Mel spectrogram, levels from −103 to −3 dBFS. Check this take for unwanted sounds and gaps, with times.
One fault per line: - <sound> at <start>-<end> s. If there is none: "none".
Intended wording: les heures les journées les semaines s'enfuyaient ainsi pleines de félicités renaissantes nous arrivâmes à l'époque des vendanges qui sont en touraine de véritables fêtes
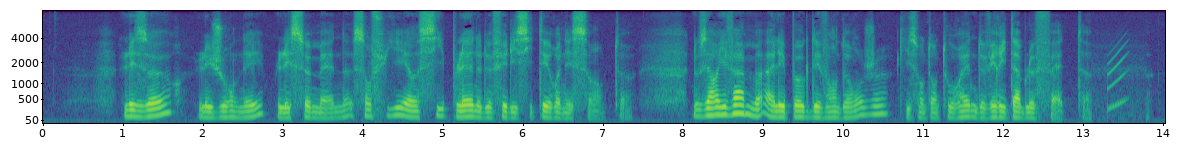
- chirp at 13.3-13.6 s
